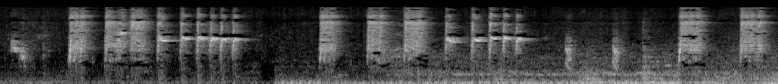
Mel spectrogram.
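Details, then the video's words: Grey-cheeked bulbul in active song, played as training material for white-rumped shamas: rapid run of harsh, scratchy notes mixed with short bright whistled trills, then sparser rasping notes over a low rumbling background. "Suara cucak jenggot gacor buat masteran murai batu"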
